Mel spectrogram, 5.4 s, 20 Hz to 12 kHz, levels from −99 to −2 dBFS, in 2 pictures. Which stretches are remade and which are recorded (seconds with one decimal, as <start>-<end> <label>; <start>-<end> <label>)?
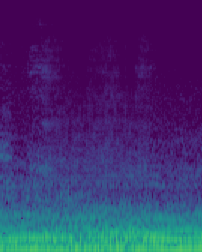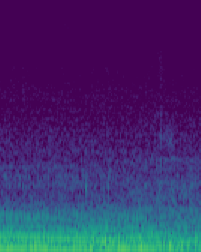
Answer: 0.0-0.6 recorded; 0.6-2.0 remade; 2.0-5.4 recorded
